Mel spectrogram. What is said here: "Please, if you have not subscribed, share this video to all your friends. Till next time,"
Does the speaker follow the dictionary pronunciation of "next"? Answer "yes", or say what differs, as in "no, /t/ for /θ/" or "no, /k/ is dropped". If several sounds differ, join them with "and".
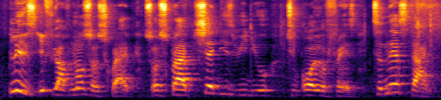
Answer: yes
